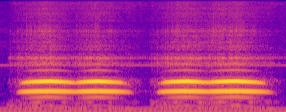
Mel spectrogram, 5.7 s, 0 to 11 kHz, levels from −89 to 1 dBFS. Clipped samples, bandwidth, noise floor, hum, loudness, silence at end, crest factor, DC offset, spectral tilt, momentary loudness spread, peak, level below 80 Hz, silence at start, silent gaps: under 0.1%; 11 kHz; -41 dBFS; none; -11 LUFS; 0.3 s; 12 dB; 0.4%; -3.5 dB/octave; 12 LU; 0 dBFS; -48 dBFS; 0.35 s; none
